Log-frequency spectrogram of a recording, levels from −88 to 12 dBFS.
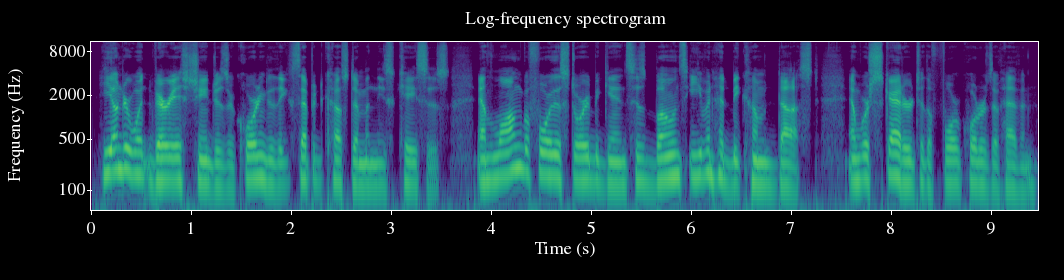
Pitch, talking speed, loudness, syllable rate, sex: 135 Hz, 210 wpm, -21 LUFS, 6.5 syllables/s, male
